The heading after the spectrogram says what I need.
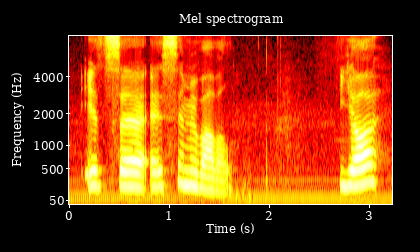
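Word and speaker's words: ё: e is a semi-vowel yo is always stressed the dots are omitted in most written and printed texts which means that yo looks exactly like yeah but the distinction must be made in speech the dots are indicated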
